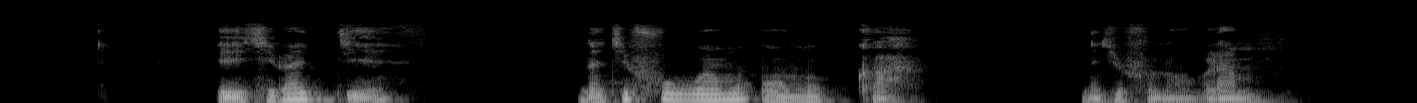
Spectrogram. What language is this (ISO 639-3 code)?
lug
